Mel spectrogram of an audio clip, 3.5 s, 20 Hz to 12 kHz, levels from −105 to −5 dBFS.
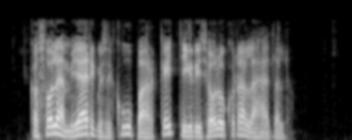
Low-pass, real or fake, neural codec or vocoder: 7.2 kHz; real; none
